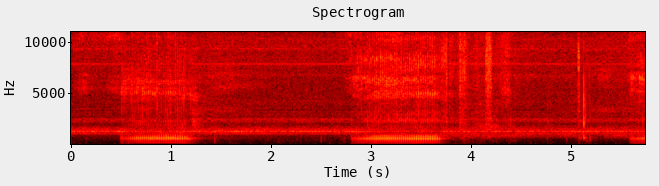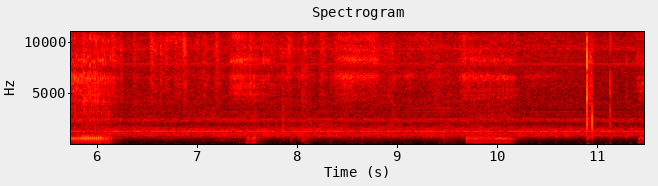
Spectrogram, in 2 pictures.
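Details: Sleeping 10-week-old female British Bulldog puppy on a sofa, still snoring while her belly is tickled: three strong gravelly snores followed by two softer ones, against a quiet indoor hum.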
